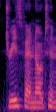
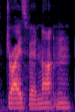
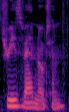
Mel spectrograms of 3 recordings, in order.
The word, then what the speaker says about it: Dries Van Noten: another Dutch designer it is Dries Van Noten trees Van Noten makes the most beautiful designs ever people don't know how to pronounce pronounce it I hear like dries van Otten assorted different things but it is trees Van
